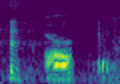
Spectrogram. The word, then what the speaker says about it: caramel: So one night we were talking about how to pronounce caramel, which is pronounced caramel. Now, but I know people are going to say, well, there's a second A for a reason. You say the second A, but it's just very, you know, if I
